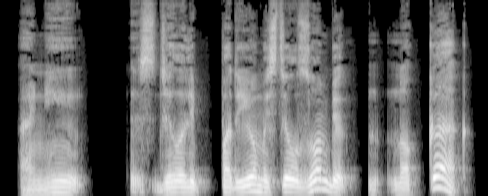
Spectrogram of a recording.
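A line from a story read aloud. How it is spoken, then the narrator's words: Horrified mumble, young man. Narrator (Russian): с ужасом в глазах промямлил юноша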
